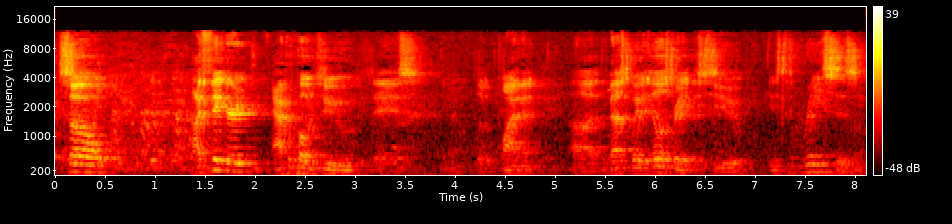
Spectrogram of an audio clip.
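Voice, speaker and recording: Guy doing a funny science talk, lively up and down voice, lots of room echo, mic kinda far. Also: lowish voice, moderate pace, noisy background. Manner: wry, emphatic, punchy delivery. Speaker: chemistry professor giving a comedic science talk. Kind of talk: stand-up style science talk. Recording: echoey room, voice from a distance.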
